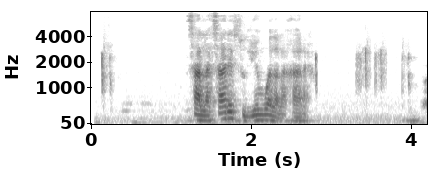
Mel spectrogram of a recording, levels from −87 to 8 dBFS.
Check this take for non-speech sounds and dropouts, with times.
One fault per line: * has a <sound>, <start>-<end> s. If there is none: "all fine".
* has a laugh, 3.3-3.7 s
